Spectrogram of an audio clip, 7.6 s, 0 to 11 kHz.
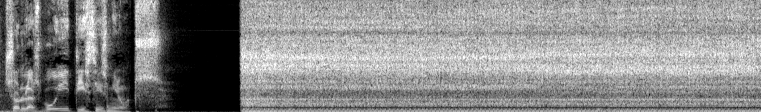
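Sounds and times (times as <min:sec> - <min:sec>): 
speech: 0:00.1 - 0:01.7
construction machinery engine droning: 0:02.4 - 0:07.5.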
